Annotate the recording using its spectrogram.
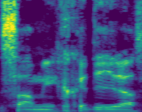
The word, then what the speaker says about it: Sami Khedira: värjer man Sami Khedira som vi fått lära oss av mm. Nemrut Kurt att han ska uttalas.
